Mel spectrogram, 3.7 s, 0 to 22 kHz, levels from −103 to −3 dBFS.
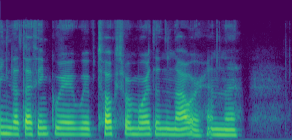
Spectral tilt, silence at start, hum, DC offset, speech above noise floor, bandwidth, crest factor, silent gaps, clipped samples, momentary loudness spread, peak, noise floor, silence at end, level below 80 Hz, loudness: -7.5 dB/octave; 0 s; none; under 0.1%; 33 dB; 12.5 kHz; 20 dB; none; under 0.1%; 5 LU; -8 dBFS; -60 dBFS; 0.65 s; -72 dBFS; -28 LUFS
